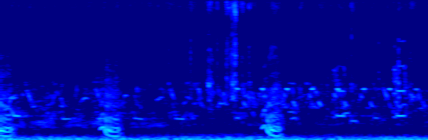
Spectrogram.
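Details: Wild female grey francolin from Pakistan giving a few sharp downward-sweeping whistled notes spaced over a second apart, amid a chorus of small birds chirping and a steady low background hum.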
